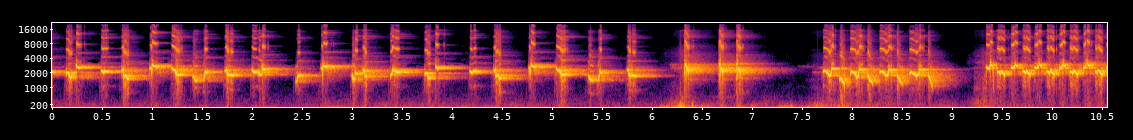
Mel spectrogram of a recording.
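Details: Long, rolling song of a sooty-headed bulbul, played to coax a caged bird into replying: a fast string of short fluty whistles that rise and fall, with a brief pause, a low rustle, then denser chattering bursts.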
